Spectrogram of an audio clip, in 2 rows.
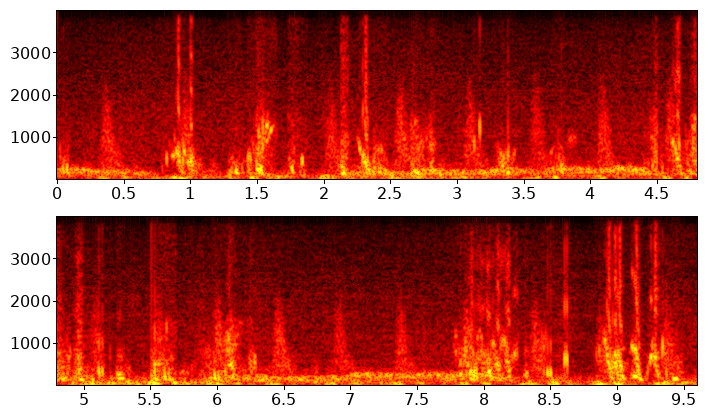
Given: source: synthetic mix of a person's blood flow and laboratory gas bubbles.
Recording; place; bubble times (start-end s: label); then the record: Doppler ultrasound of blood flow; subclavian vein
0.00-0.11 s: bubbles
0.79-1.07 s: bubbles
1.28-1.65 s: bubbles
1.73-1.88 s: bubbles
2.13-2.50 s: bubbles
2.64-2.85 s: bubbles
3.09-3.21 s: bubbles
3.26-3.45 s: bubbles
3.69-3.90 s: bubbles
4.39-4.55 s: bubbles
4.59-5.05 s: bubbles
5.09-5.33 s: bubbles
5.50-5.71 s: bubbles
5.75-6.31 s: bubbles
7.71-8.27 s: bubbles
8.29-8.35 s: bubbles
8.40-8.66 s: bubbles
8.83-9.51 s: bubbles
From the record:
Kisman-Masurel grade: 233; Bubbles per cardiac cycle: several, 3 to 8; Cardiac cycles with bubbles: 50 to 99%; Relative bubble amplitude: loud (0.450 to 0.775); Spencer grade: 3 (all of the cardiac periods contain showers or single bubble signals, but not dominating or overriding the cardiac motion signals); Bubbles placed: anywhere in the cardiac cycle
